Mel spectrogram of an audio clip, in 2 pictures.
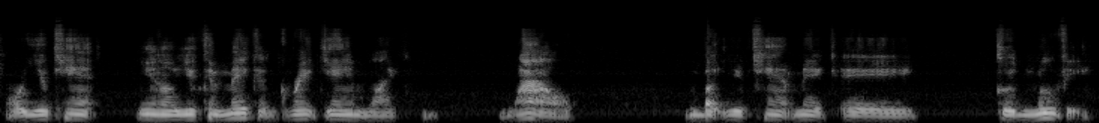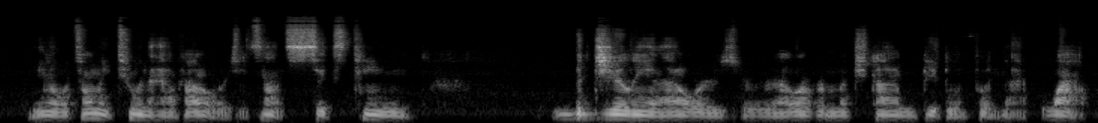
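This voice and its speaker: A man giving a casual opinion rant as a video blogger, halting and rambling, with sarcastic griping. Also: low-pitched, steady tone, a little mellow, breathy edge, dull audio.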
